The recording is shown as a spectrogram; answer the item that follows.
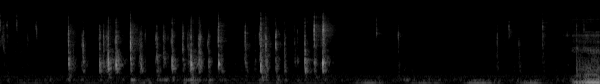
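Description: Computer keyboard keys clattering in a quick run of taps, then a few scattered single clicks, over a faint low hum.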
